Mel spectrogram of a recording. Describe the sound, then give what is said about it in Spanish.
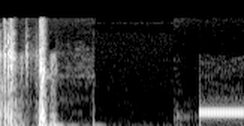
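On the Luis Jiménez Show radio broadcast, the host hangs up on a phone call: a rattle of handset clatter and a sharp click, then a short silence, another click, and a steady, loud, mid-pitched dial tone that hums on unbroken. “Eso es una falta de respeto que tú me cuelgues así.”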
